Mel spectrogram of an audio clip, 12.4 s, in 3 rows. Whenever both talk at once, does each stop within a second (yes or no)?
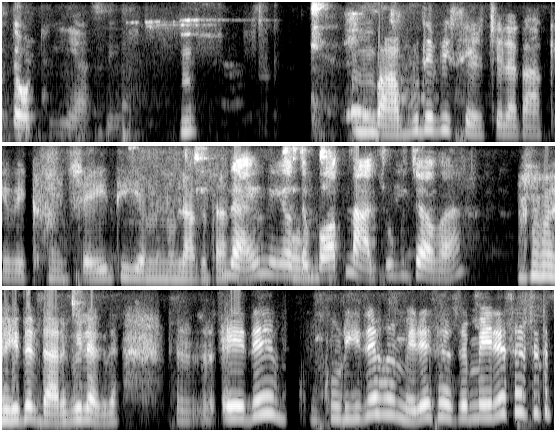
yes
